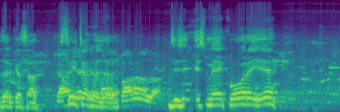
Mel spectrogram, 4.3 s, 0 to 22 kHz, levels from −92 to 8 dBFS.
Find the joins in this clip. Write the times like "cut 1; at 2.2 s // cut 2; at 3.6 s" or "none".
none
